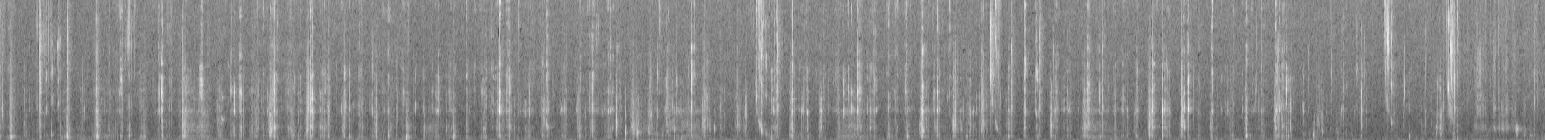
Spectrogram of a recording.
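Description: Close-miked ASMR chewing of a cream-filled glazed donut: many small sharp wet mouth clicks, with another bite taken near the end.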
